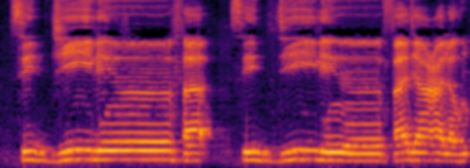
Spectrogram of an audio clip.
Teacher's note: فا کا مخرج ہے اوپر کے دو دانت جب نچلے ہونٹوں کی تری پر لگے، اس فا کی طرف آپ نے اخفاء کو لانا ہے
